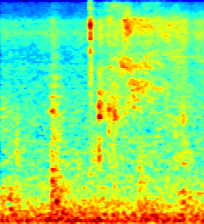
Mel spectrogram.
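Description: Classroom room tone with one sharp click just under a second in, followed by brief rustling.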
